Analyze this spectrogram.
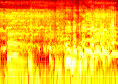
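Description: A horse neighs in a quavering, warbling whinny. A softer opening gives way to a stronger, rising-and-falling burst after about a second.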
